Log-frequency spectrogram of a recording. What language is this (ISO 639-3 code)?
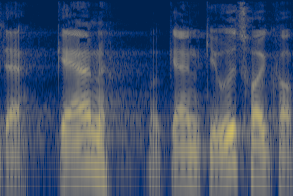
dan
